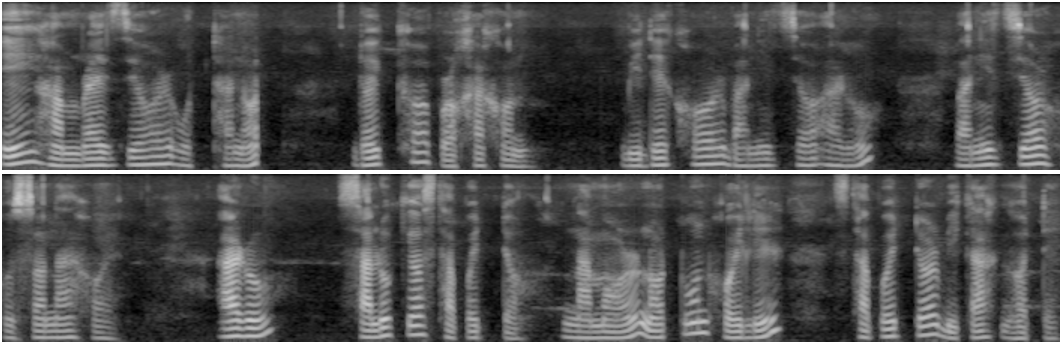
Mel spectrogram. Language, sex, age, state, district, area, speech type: Assamese, male, 45-60, Assam, Dhemaji, rural, read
